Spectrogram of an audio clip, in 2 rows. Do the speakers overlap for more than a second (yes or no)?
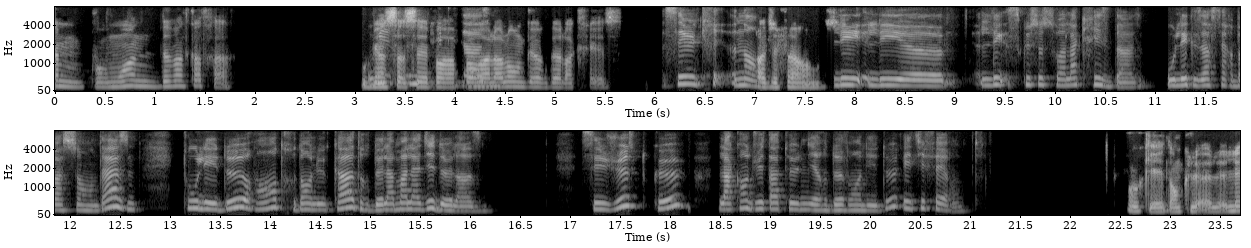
yes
